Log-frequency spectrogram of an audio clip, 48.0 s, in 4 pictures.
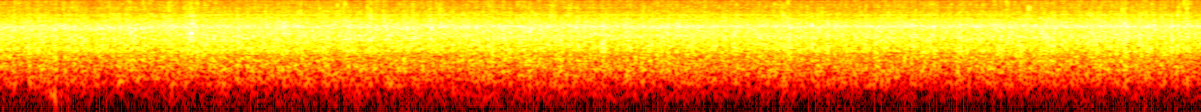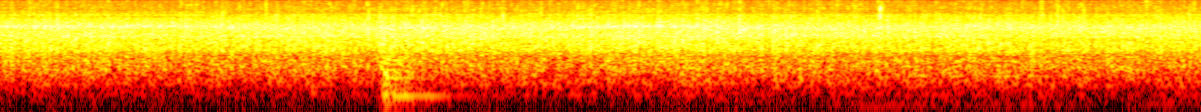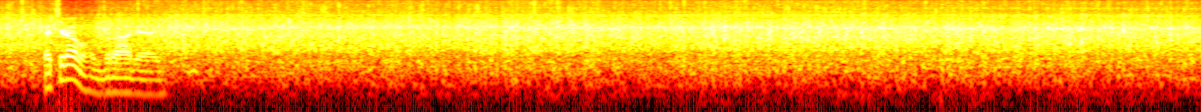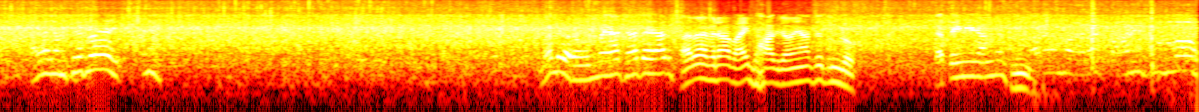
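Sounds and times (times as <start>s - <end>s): heavy rain on water: 0.0s - 48.0s.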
